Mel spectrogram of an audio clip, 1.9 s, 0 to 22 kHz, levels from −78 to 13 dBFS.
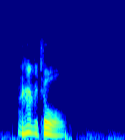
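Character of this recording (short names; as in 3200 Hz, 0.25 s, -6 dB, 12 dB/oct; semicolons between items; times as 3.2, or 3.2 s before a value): phasing stages 6, 1.6 Hz, lowest notch 580–1200 Hz; tremolo saw down 3.1 Hz, depth 85%; AAC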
